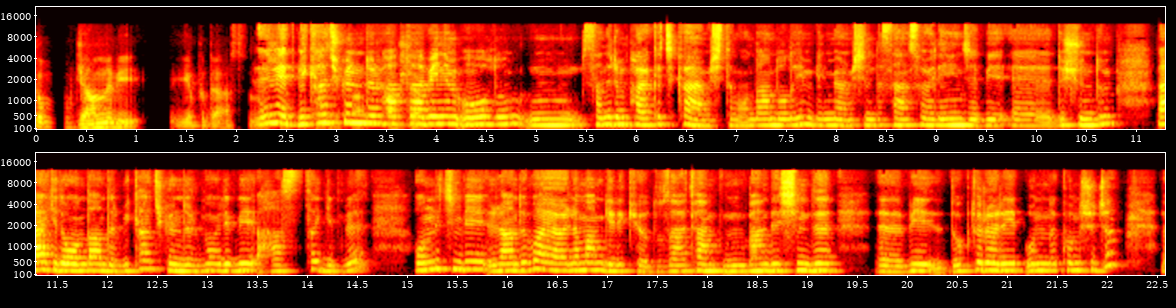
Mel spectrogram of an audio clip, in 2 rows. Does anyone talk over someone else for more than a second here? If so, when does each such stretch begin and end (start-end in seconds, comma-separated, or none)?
2.2-4.0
